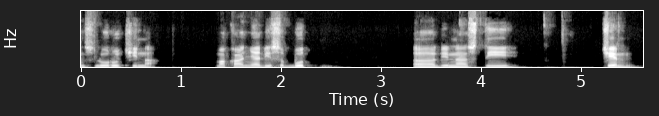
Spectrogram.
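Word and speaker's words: Qin: Cina makanya disebut dinasti jin Nah ini bacanya Yang pertama adalah Jin seuw Wang Ya ya guys nah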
